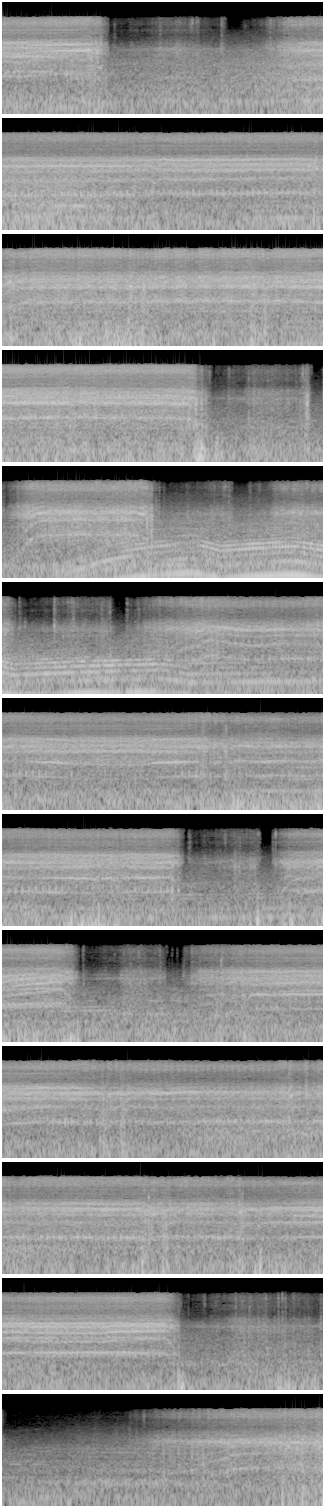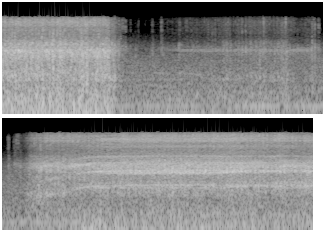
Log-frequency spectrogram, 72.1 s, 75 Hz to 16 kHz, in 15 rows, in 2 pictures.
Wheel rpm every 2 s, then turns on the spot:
110, 30, 90, 110, 120, 160, 170, 160, 120, 50, 110, 20, 20, 80, 100, 100, 100, 100, 30, 70, 30, 100, 110, 110, 110, 110, 110, 90, 10, 10, 90, 130, 30, 10, 140, 160.
2-4 16-18 24-26 36-40 56-58 64-66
